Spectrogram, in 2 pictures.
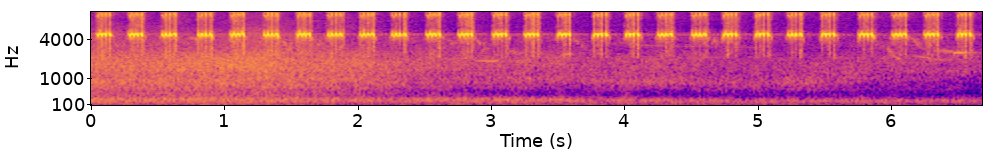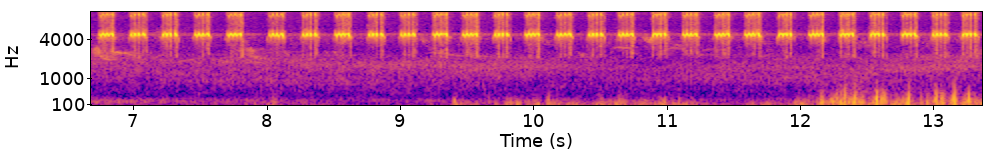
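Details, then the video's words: Cricket chirping in dry grass during the day, crisp high pulses repeated at a fast steady rate, with a faint hum early on and low scattered rumbles toward the end. "Sound of Cricket in Dry Grass in the Daytime"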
